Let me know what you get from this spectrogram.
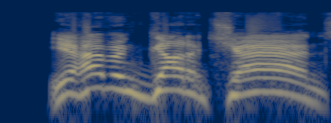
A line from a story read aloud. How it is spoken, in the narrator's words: he bellowed, seeing himself as Fearless Joe Friday of the LAPD in his mind's eye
